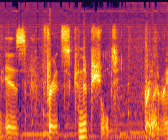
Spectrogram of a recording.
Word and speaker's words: Knipschildt: His name is Fritz Knipschildt.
